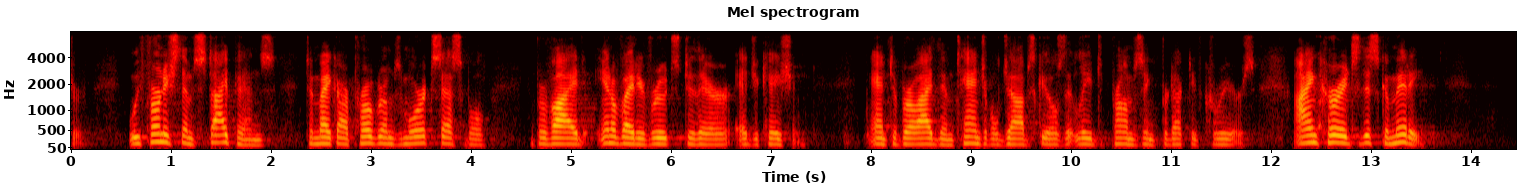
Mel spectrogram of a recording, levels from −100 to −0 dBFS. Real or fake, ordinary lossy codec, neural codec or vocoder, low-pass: real; Opus, 16 kbps; none; 7.2 kHz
